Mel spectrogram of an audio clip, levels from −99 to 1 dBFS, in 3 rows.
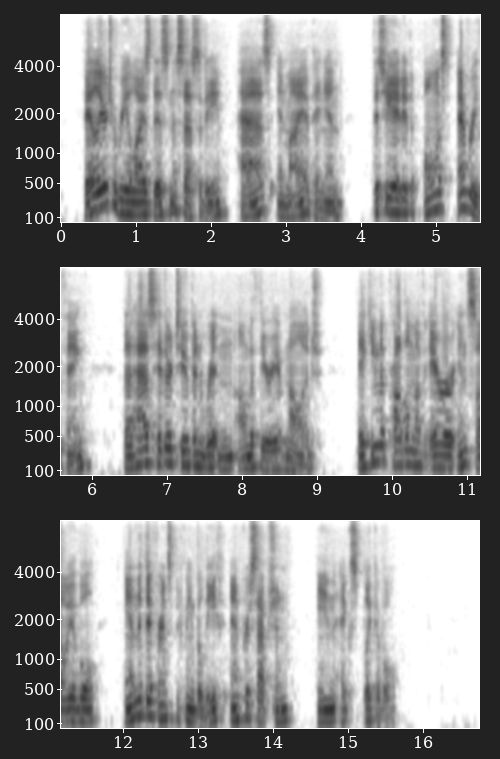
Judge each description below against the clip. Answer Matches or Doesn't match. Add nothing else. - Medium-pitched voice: Doesn't match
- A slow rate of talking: Matches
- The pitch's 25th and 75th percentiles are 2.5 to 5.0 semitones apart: Matches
